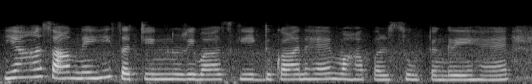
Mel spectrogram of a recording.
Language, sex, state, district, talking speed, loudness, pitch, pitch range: Hindi, female, Haryana, Rohtak, 145 wpm, -19 LUFS, 235 Hz, 225-260 Hz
